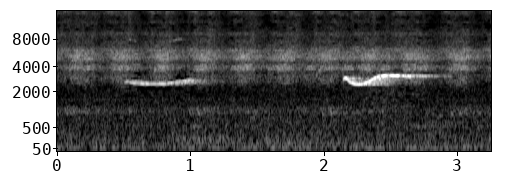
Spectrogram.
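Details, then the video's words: Streaked wren-babbler (Gypsophila brevicaudata) at Fraser's Hill, Pahang, Malaysia, June 2023, calling: a clear high whistle sliding up then holding steady after a fainter earlier note, over a steady hiss of insects. "Streaked Wren Babbler call song sound"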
